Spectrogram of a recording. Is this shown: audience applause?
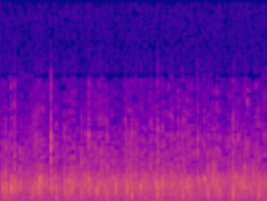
yes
